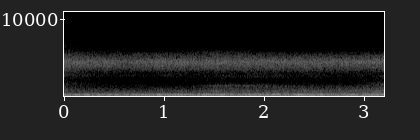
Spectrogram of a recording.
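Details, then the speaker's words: Strato-Fan 36-inch industrial ceiling fan, repainted brown, run on speed control: quiet steady whoosh and low hum, dry bearing noise gone, only a faint wet bearing murmur; normal running. "Little bit of like wet bearing noise now, but the dry bearing noise is all gone."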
